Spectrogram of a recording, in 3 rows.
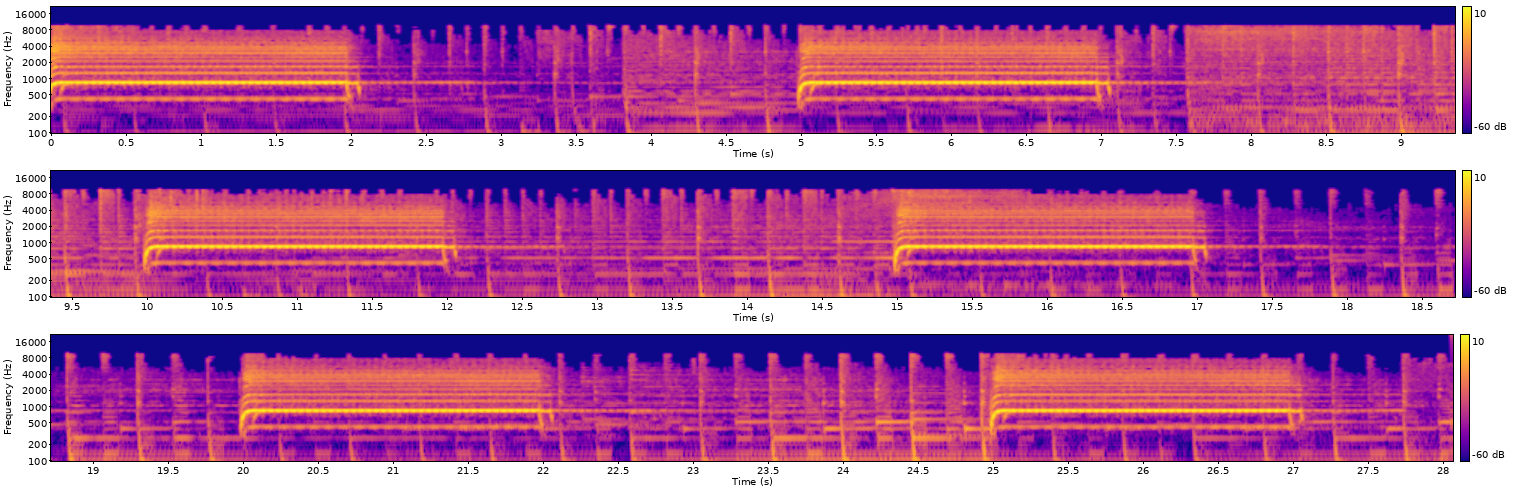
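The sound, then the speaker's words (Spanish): A loud flood warning siren blares at noon during a drill in the district of La Torre, sounding six evenly spaced bursts, each stepping between two pitches, with a low outdoor rumble filling the short gaps between blasts. “Es la alarma antiinundaciones, ha sonado durante la realización de un simulacro y por eso nos hemos venido hoy aquí, porque desde el 29 de octubre nada es lo mismo y menos en el tratamiento, prevención y aviso de las emergencias.”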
